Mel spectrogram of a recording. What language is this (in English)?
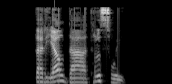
Abkhazian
